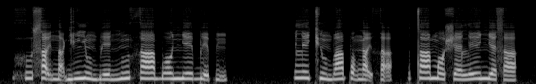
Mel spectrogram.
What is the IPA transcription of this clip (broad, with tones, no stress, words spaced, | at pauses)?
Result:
hu˦sʰa̰˦˨ɪ̯nä̰˦˨ ɡĩ˦jũ˨ be˨ŋũ˦θä˦bɔ˦ ɲe˦bḛ˦˨pĩ˦˨ | le˦t͡ɕũ˨bä˦ pɔ̰˦˨ŋa̰˦˨ɪ̯θä̰˦˨ | tä˦ mɔ˨ʃɛ˨ le˦ɪ̯ɲɛ˨sä˨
